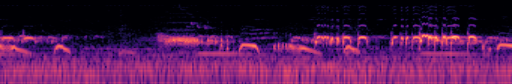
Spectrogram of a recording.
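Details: Local zebra doves used to stimulate breeding and singing in other doves. Low sliding notes come first, then a murmured phrase, building to loud bursts of rapid clipped coos near the end.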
